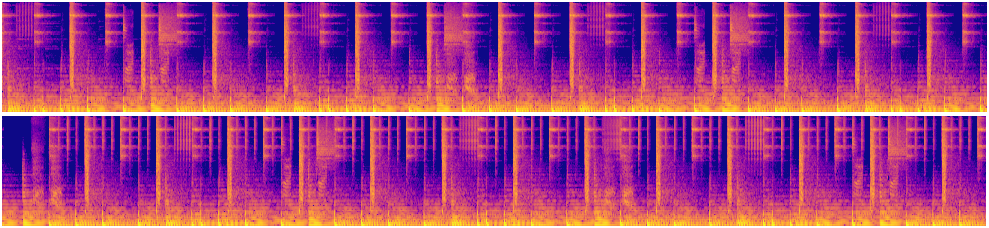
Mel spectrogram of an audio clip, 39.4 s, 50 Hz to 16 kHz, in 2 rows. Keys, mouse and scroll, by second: 1.9 shift+d, 9.3 shift+d, 20.4 ctrl+z, 23.1 shift+d, 27.9-34.1 middle drag, 35.9 shift+r, 37.6 ctrl+z, 38.4 ctrl+z.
